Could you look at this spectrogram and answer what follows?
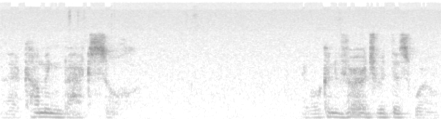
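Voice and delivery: unvoiced ominous whisper. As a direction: breathe the warning into his ear. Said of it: "I will whisper into your ear".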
